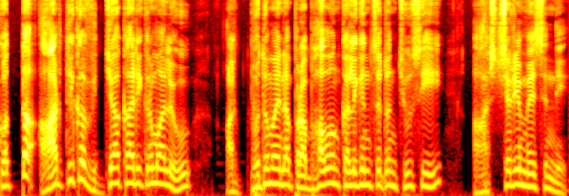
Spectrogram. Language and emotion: Telugu, surprised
